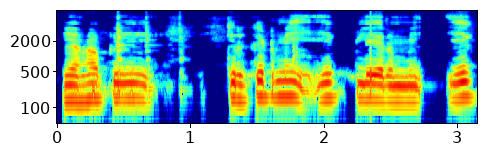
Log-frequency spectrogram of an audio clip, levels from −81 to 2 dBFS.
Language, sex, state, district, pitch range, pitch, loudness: Hindi, male, Uttar Pradesh, Hamirpur, 140-165 Hz, 150 Hz, -16 LUFS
